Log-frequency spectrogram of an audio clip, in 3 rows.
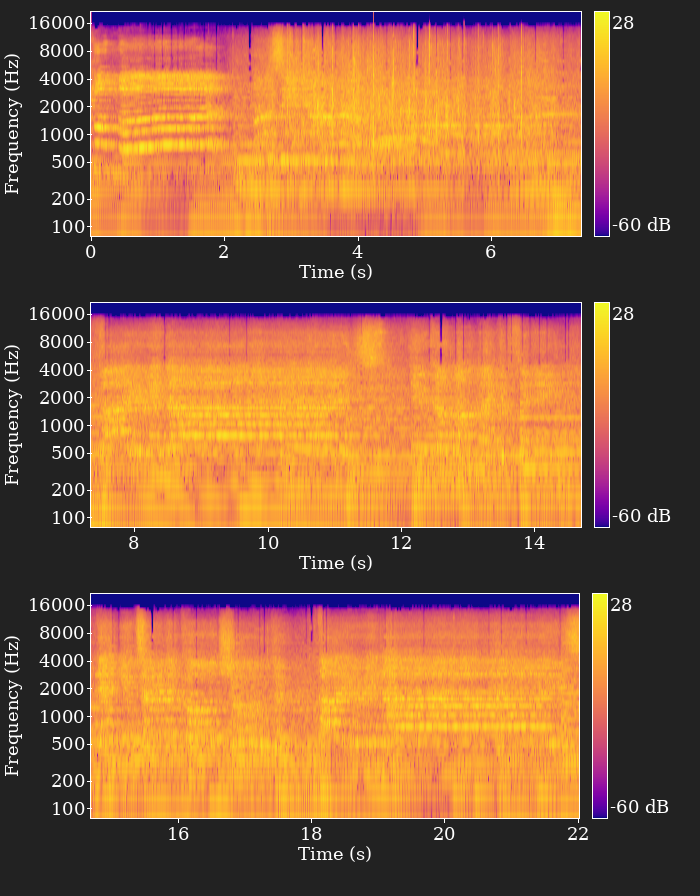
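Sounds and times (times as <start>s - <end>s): mixed choir singing in harmony: 1.8s - 22.0s.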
